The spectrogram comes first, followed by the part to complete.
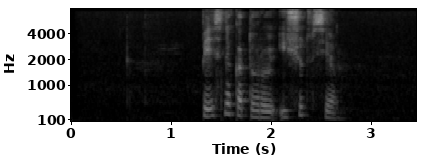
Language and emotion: Russian, neutral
